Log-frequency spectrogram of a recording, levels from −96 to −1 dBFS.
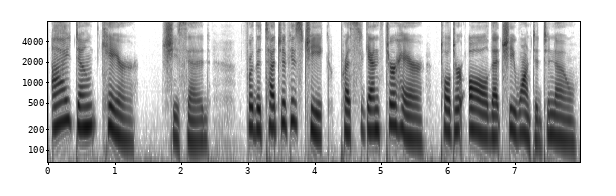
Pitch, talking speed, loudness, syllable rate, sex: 185 Hz, 175 wpm, -17 LUFS, 3.9 syllables/s, female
